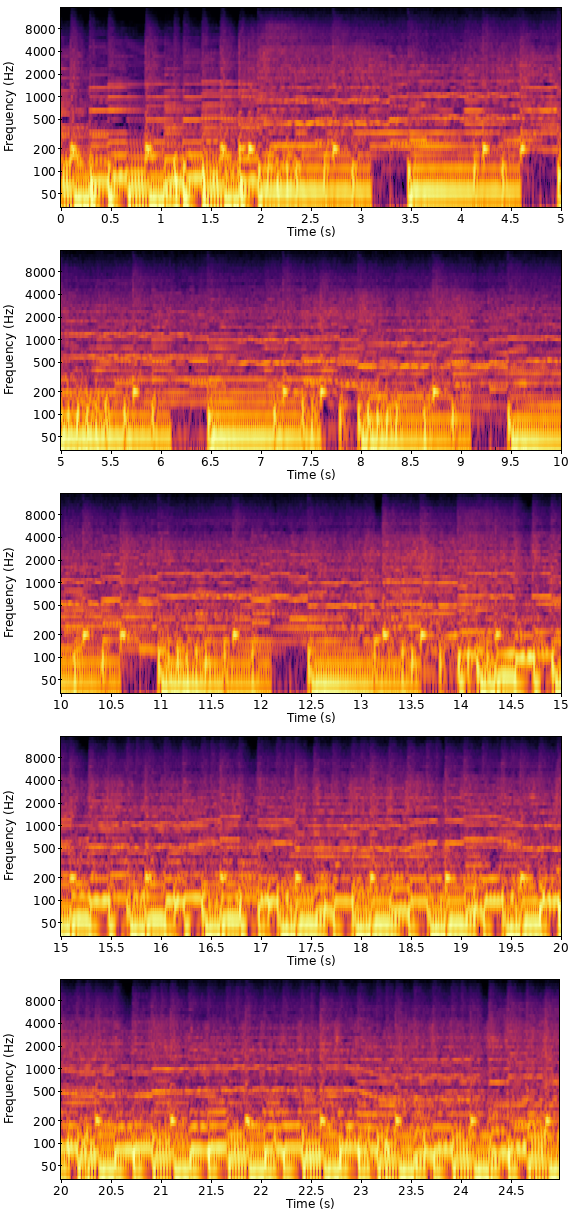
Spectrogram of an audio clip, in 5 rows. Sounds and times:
Music: 0.0s - 24.9s.

